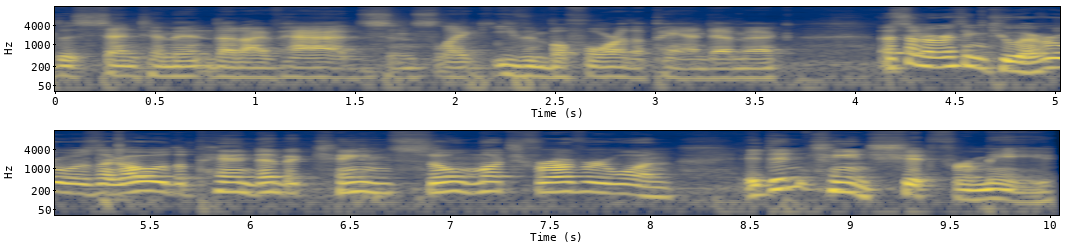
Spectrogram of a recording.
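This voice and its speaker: Speaking at a moderate pace, a man with a fairly high pitch uses a bright, sharp tone, vocal fry and very wide pitch swings. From United States. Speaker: vlogger. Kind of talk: casual vlog monologue. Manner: halting, many false starts and fillers.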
